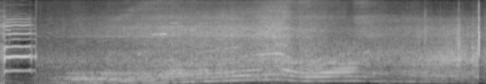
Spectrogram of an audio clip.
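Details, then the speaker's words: Hyundai Genesis with new ARK Performance front pipe, full-throttle acceleration heard from inside: deep throaty exhaust climbs smoothly through the revs then eases off, no rattles or misses; sounds pretty good, slightly deeper and louder than before, healthy. "I think it sounds pretty good I don't I'm inside so it's kind of hard for me to say"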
